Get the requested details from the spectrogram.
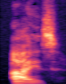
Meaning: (noun) plural of eye; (verb) third-person singular simple present indicative of eye
- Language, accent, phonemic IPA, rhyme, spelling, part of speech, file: English, US, /aɪz/, -aɪz, eyes, noun / verb, En-us-eyes.ogg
